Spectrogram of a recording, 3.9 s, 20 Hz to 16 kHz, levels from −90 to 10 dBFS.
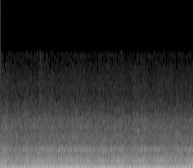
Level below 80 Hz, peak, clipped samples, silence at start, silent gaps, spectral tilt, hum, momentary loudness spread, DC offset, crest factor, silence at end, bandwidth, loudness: -34 dBFS; -12 dBFS; under 0.1%; 0 s; none; -7.5 dB/octave; none; 2 LU; under 0.1%; 14 dB; 0 s; 9.6 kHz; -26 LUFS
